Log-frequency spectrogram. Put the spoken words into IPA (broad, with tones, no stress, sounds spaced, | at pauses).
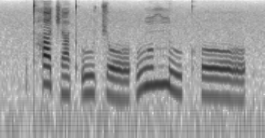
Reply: kʰ a˦˨ t͡ʃ ã˨ kʼ uː˨ t͡ʃ oː˨ | β ũ˦ ŋ n uː˨ kʰ oː˨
